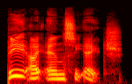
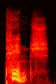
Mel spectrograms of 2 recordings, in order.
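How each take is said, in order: First: "P I N C H" spelled letter by letter, slowly. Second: Said in the usual way. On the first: Shown as a demonstration. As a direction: spell out "P I N C H" one letter at a time.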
